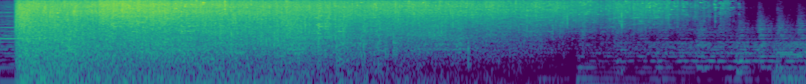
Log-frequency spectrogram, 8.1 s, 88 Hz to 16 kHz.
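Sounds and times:
bomb explosion set off with fuses inside a house on a winter night: 0.2s - 4.9s.

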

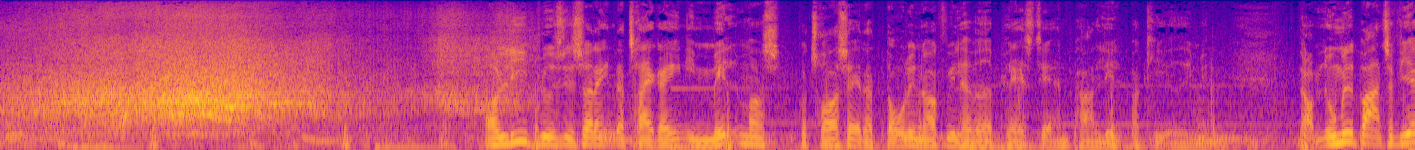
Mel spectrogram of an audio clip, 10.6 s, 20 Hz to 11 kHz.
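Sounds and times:
car engine low rumble: 0.0s - 4.8s
car tires screeching under hard braking: 0.0s - 5.0s
speech: 3.6s - 10.6s.

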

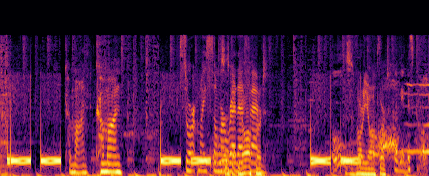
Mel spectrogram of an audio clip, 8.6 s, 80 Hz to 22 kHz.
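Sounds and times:
outgoing phone call ringback tone: 0.1s - 1.2s, 3.2s - 4.7s, 6.2s - 7.4s
speech: 1.4s - 2.6s, 3.7s - 5.4s, 6.6s - 8.5s.

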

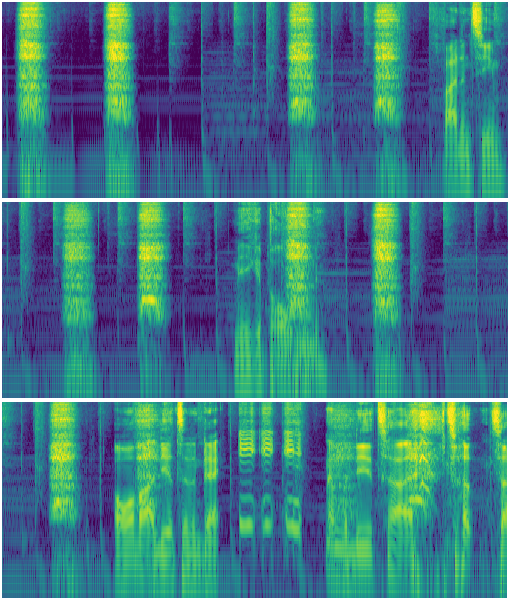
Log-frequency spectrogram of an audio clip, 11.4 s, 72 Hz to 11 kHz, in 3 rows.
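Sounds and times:
huffs of breath onto a CD to clean it: 0.0s - 1.2s, 2.0s - 3.2s, 4.2s - 5.2s, 5.9s - 7.0s, 7.8s - 8.3s, 10.0s - 10.4s
speech: 3.3s - 3.9s, 5.5s - 6.3s, 8.4s - 9.4s, 10.0s - 11.3s
laughter: 9.4s - 11.3s.

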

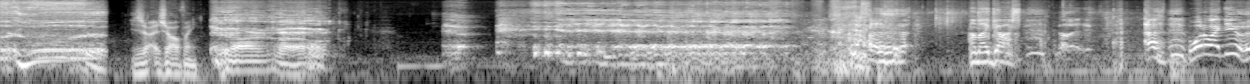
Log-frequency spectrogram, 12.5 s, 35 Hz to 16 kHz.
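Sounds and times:
loud burp and drawn-out gurgling belch: 0.0s - 1.1s, 2.1s - 3.6s, 4.4s - 9.1s
speech: 1.4s - 3.4s, 9.7s - 12.4s.

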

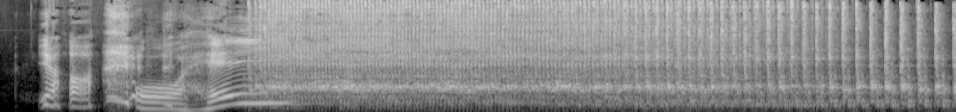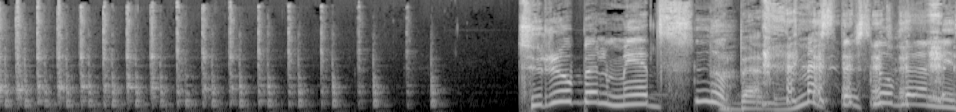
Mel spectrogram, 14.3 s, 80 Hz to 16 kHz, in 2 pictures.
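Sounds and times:
speech: 0.3s - 2.4s, 11.2s - 14.3s
laughter: 0.8s - 1.4s, 12.9s - 14.3s
spinning wheel clicking: 1.8s - 10.0s.

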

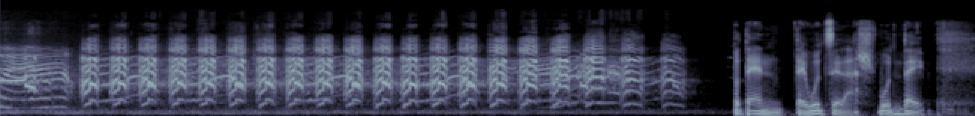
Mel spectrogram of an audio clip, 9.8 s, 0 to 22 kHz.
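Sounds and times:
seagull giving harsh yelping laughing calls: 0.0s - 7.0s
speech: 7.4s - 9.7s.

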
